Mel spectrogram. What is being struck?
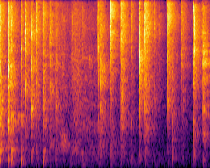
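Soaked denim overalls.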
